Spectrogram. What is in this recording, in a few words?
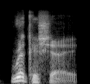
"ricochet", British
